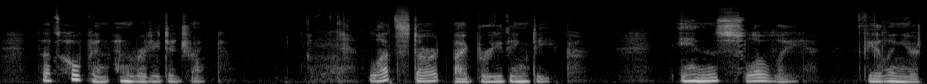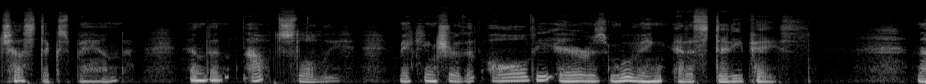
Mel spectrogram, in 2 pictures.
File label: Relaxing In the Rain Guided Meditation; S1Ep9: Relaxing In The Rain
